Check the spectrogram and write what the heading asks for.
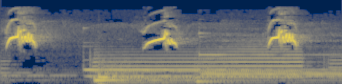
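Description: Three loud, rising whistled 'wheep' calls of a pair of great crested flycatchers using a nest box, evenly spaced about a second and a half apart, over a low sustained musical drone.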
